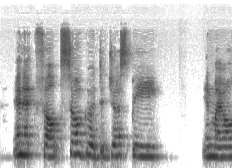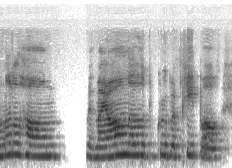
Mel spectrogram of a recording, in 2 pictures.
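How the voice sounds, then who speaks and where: Over music in the background, a woman speaks in a monotone, flat intonation. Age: 70s. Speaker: participant in interfaith climate discussion. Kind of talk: sharing personal story in group discussion.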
